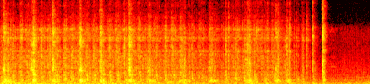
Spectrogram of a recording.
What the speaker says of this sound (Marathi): लॉक स्टिच शिलाई लावायची आहे.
